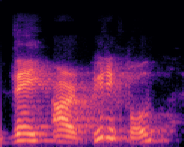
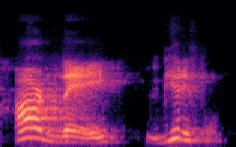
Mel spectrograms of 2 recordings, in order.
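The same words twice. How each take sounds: First: Said in the usual way. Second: Pregunta muy lenta. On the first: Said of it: "lo que dijiste tú, Natalia". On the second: Shown as a demonstration. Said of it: "pasaría a ser".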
